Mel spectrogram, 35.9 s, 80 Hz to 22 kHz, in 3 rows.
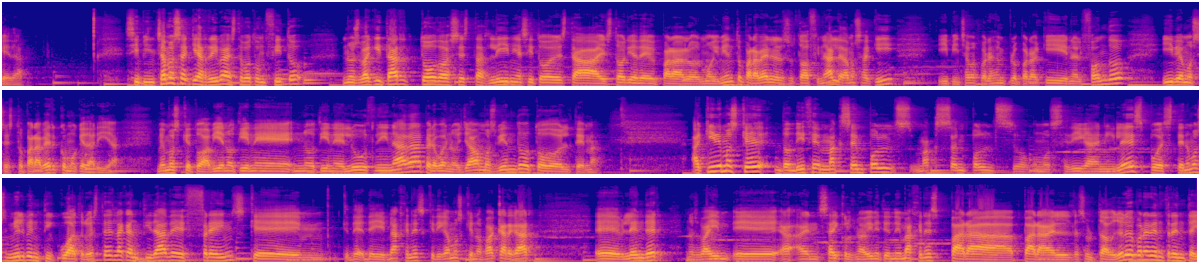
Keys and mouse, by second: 7.8 click, 10.4 right click, 35.5-35.8 drag.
